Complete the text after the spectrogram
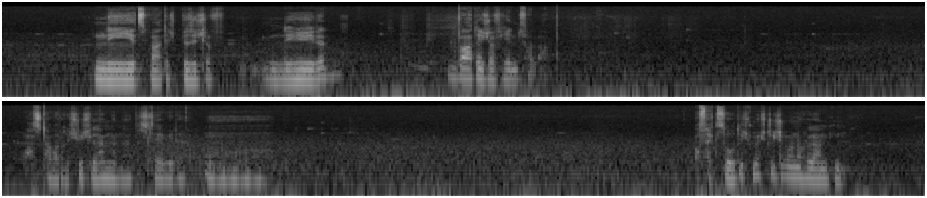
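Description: A young man talks into a close microphone in short bursts, calmly.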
